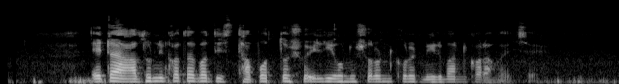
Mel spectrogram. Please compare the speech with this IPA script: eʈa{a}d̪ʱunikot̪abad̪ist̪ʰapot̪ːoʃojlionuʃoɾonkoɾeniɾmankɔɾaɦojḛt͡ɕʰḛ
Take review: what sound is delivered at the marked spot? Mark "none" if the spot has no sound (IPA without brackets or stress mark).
a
